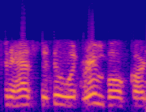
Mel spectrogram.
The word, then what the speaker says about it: Rinvoq: Can you spell it? Yeah, r i n v o q.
